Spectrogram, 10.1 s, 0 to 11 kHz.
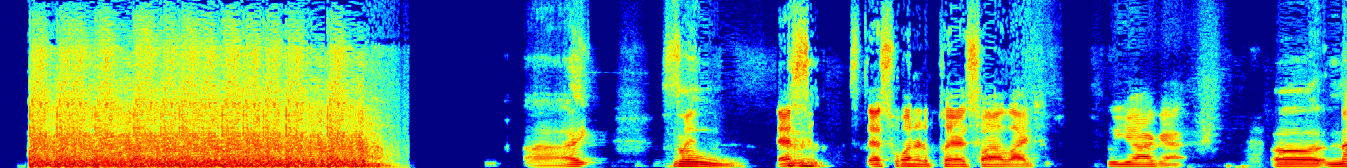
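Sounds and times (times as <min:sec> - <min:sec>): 
rapid automatic-style gunshot sound effects: 0:00.2 - 0:03.1
speech: 0:04.0 - 0:10.0.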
